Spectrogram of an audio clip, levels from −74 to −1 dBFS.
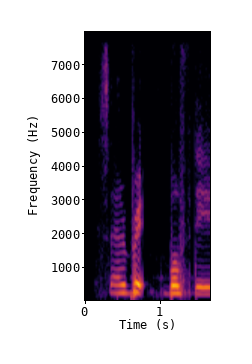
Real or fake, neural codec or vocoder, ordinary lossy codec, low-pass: real; none; none; none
